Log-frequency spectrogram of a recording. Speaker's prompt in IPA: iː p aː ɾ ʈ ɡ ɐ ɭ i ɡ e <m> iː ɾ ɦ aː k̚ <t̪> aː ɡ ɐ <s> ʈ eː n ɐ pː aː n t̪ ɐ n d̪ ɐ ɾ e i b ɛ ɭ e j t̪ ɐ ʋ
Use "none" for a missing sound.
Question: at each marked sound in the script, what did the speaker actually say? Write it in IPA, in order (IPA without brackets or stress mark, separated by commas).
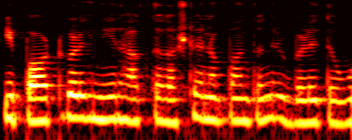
n, t̪, ʂ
